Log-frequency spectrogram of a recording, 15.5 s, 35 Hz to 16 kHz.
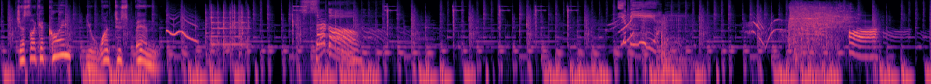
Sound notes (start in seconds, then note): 13.1 crash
